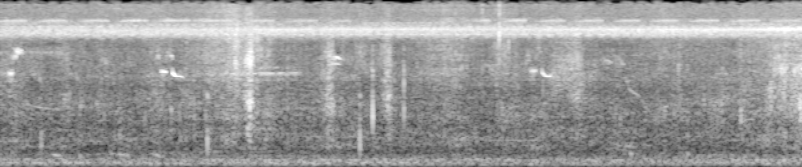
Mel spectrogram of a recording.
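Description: Rural outdoor ambience: a few short, high bird chirps over a steady high-pitched hiss and a low steady rumble.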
